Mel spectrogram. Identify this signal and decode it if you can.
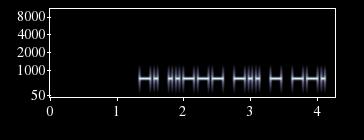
Morse code, heard as a keyed tone, about 22 wpm, 700 Hz. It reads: N2DTG
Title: USA Call Signs - 5 Characters - Repeated 3x - 22wpm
